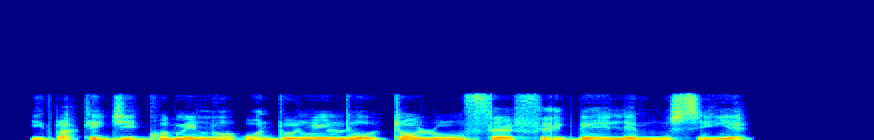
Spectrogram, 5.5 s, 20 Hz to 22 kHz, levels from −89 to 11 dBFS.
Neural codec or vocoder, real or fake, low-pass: codec, 16 kHz, 1 kbps, FunCodec, trained on Chinese and English, 50 frames a second; fake; 7.2 kHz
